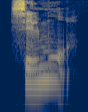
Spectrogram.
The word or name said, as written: selvmord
